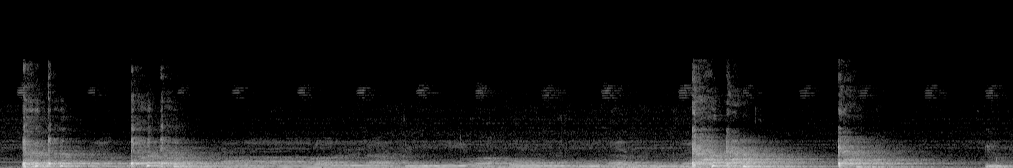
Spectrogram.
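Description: Several coughs: two close together at the start, one more about a second and a half in, a cluster of three about nine seconds in and a last one near ten and a half seconds. Between them a voice chants in long, drawn-out notes at a nearly steady pitch, like the held vowels of Quran recitation.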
